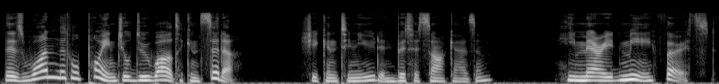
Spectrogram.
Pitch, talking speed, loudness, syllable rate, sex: 185 Hz, 150 wpm, -16 LUFS, 4.8 syllables/s, female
